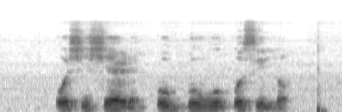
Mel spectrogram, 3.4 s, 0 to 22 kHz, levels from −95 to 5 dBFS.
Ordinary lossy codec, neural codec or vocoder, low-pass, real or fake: MP3, 96 kbps; none; 9.9 kHz; real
